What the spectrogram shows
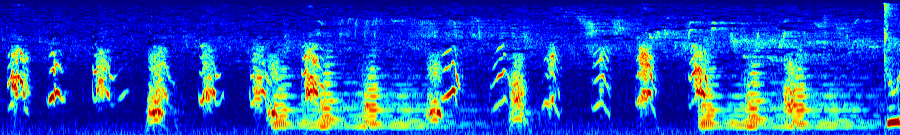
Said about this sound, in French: Un chien qui bat de la queue en aboyant, les oreilles toutes droites, montre sa joie du moment et son impatience.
